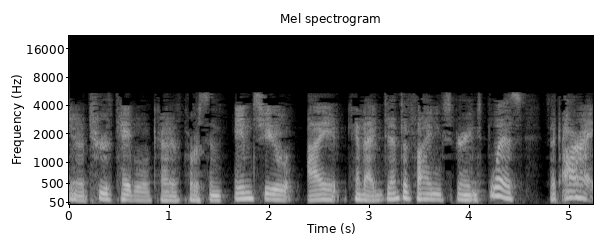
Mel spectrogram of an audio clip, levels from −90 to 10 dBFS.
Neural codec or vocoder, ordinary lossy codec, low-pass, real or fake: codec, 24 kHz, 1 kbps, SNAC; MP3, 24 kbps; 5.4 kHz; fake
